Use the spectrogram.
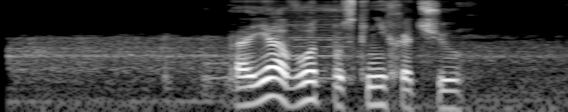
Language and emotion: Russian, neutral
